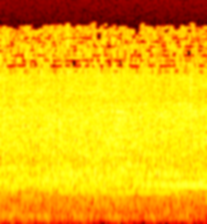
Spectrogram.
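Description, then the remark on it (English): A large stadium crowd of San Francisco Giants fans roars and applauds in a standing ovation for Mad Bum as he departs, a steady, sustained wash of cheering that holds at an even, loud level throughout, with no speech over it. “And Bum's going to depart, and listen to this crowd.”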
